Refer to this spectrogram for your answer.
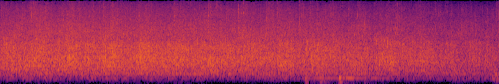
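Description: A crowd claps steadily for about five seconds in applause for a choir, a dense, even wash of applause that stays loud throughout and eases slightly toward the end, with no voices over it.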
